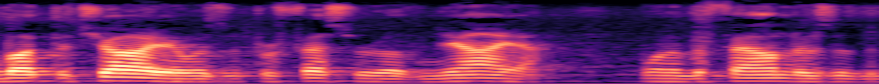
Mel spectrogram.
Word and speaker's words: Nyaya: N-Y-A-N-A, long A, Nyaya.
